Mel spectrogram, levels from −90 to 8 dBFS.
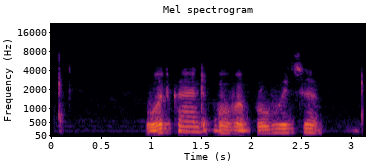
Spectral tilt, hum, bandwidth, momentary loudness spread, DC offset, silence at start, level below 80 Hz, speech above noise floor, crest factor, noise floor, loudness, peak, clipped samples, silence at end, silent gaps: -8 dB/octave; none; 7.4 kHz; 10 LU; under 0.1%; 0.05 s; -76 dBFS; 43 dB; 20 dB; -74 dBFS; -32 LUFS; -14 dBFS; under 0.1%; 0.05 s; none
